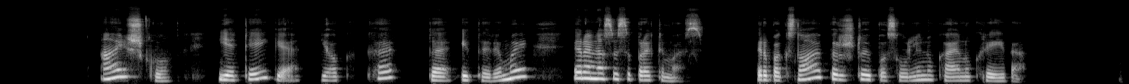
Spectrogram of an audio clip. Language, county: Lithuanian, Vilnius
